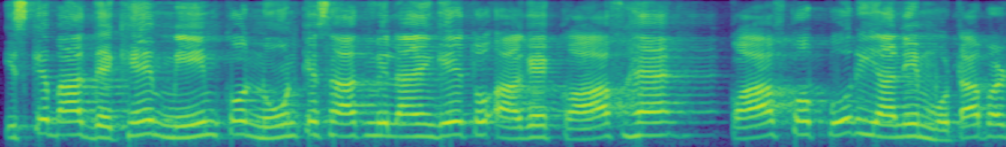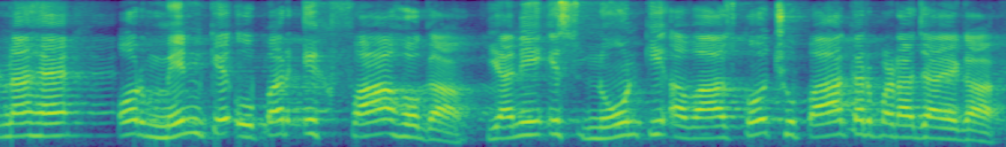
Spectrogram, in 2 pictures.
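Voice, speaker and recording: A man's voice: sits high, in a large hall. A man teaching Quran recitation, explaining pronunciation patiently and methodically, step by step. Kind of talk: step-by-step tajweed lesson.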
